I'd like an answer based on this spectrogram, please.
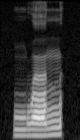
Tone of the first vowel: rising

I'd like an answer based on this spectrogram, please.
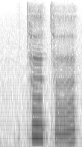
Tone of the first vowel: high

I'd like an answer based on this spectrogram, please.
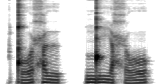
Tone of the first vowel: rising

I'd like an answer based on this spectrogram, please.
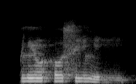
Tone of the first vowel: high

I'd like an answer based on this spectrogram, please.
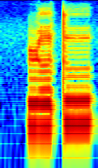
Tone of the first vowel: high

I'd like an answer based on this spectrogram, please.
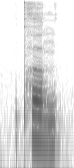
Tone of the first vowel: low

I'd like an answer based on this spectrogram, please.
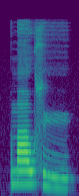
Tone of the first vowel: high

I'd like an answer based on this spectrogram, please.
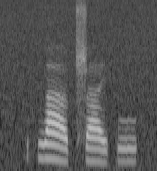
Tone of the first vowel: falling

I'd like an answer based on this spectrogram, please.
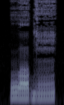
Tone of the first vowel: high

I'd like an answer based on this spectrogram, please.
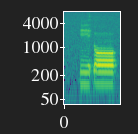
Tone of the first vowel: low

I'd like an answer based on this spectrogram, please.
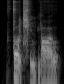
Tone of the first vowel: falling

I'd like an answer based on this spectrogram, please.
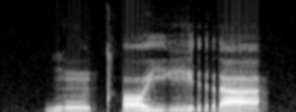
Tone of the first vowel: low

